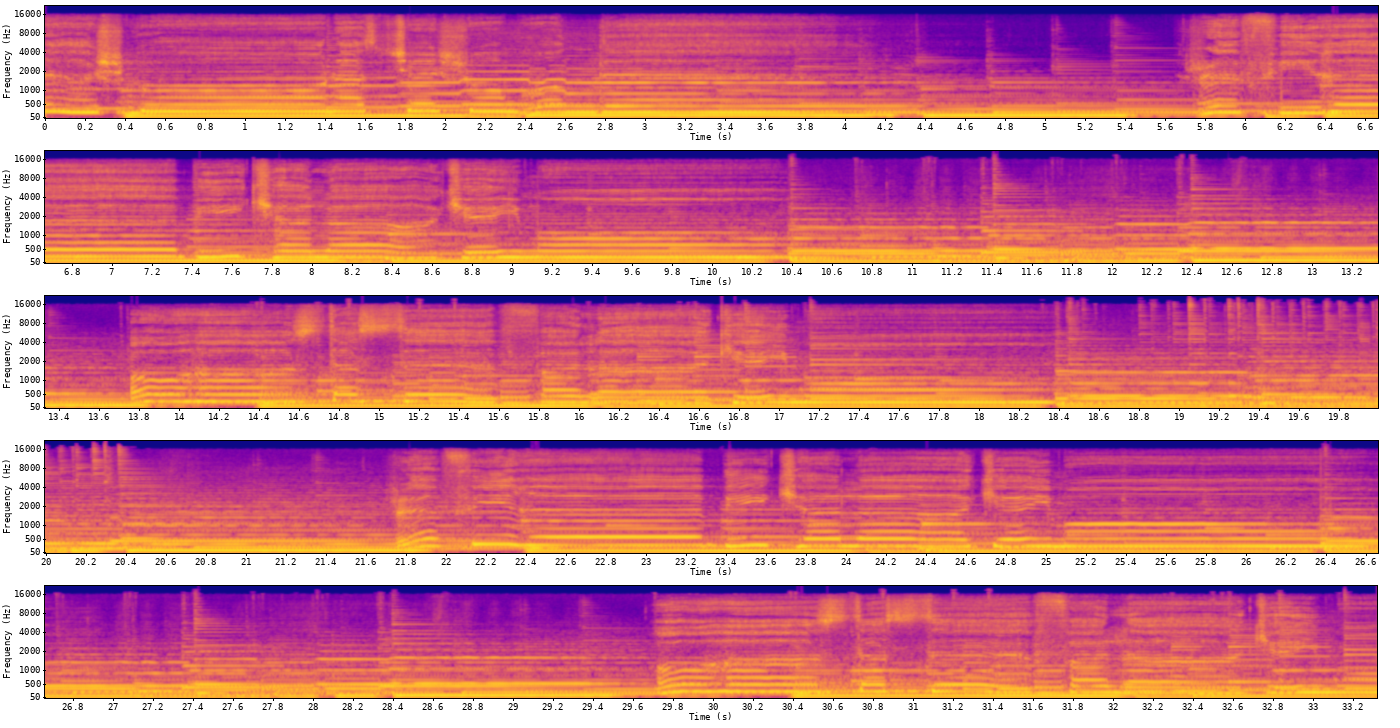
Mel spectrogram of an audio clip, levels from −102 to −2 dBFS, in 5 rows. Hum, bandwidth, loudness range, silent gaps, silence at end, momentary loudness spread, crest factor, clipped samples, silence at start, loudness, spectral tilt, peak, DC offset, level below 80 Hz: none; 18 kHz; 2 LU; none; 0 s; 3 LU; 10 dB; under 0.1%; 0 s; -12 LUFS; -6 dB/octave; 0 dBFS; under 0.1%; -36 dBFS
